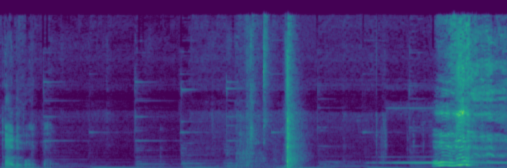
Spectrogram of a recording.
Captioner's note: ghost sound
